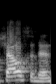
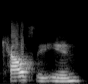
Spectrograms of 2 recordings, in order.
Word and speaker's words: Chalcedon: I always pronounced it wrong, Chalcedon, and no one corrected me until I saw people calling it Chalcedon.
